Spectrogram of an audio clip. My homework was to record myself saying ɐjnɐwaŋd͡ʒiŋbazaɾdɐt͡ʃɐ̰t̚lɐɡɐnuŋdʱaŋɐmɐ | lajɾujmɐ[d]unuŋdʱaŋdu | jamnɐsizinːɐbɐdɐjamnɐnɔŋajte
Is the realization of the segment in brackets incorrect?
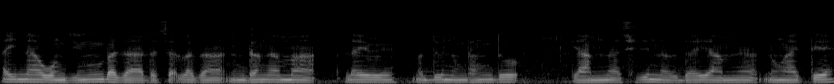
no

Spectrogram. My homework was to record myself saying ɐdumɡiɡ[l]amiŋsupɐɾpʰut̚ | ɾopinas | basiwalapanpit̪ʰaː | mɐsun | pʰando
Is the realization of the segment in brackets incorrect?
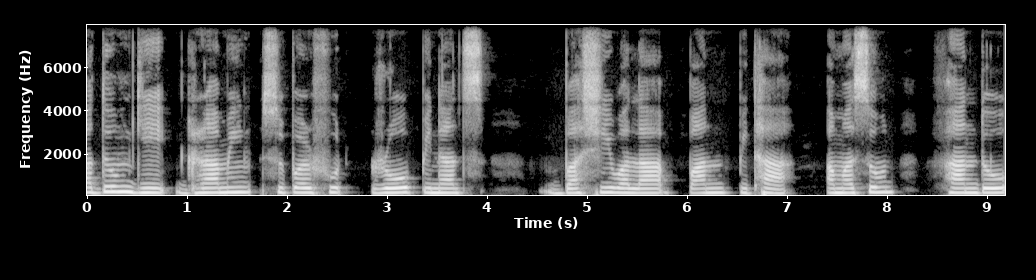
yes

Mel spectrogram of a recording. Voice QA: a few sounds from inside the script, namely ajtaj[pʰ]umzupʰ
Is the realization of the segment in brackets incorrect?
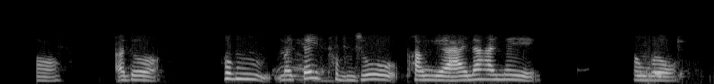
yes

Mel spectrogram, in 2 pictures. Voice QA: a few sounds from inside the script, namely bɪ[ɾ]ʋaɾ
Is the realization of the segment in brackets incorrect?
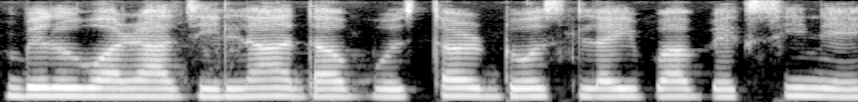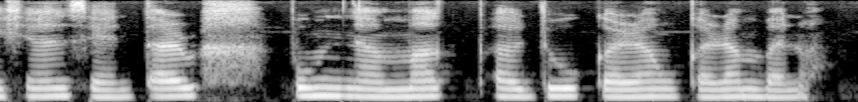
yes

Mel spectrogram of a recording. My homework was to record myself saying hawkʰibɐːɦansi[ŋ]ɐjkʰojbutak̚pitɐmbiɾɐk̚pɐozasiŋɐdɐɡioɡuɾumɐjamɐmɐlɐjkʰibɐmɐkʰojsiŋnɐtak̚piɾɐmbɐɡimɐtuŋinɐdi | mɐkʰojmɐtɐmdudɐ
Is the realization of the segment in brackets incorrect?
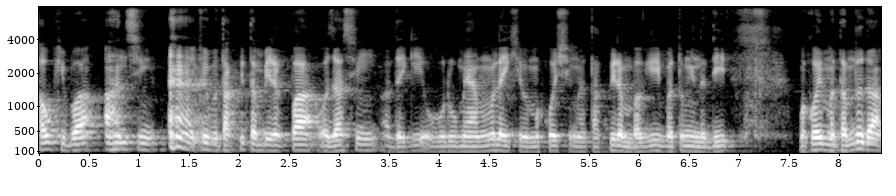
no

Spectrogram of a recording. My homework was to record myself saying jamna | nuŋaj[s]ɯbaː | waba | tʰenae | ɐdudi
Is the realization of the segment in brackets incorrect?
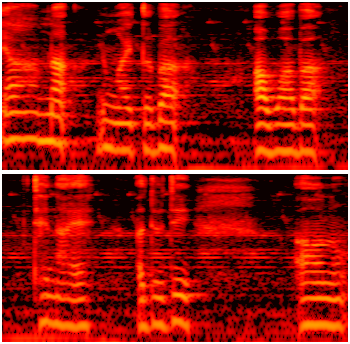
yes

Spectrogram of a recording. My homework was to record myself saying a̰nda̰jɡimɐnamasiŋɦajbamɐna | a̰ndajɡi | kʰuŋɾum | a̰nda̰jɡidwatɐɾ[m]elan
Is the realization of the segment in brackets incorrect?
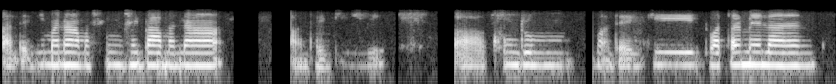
no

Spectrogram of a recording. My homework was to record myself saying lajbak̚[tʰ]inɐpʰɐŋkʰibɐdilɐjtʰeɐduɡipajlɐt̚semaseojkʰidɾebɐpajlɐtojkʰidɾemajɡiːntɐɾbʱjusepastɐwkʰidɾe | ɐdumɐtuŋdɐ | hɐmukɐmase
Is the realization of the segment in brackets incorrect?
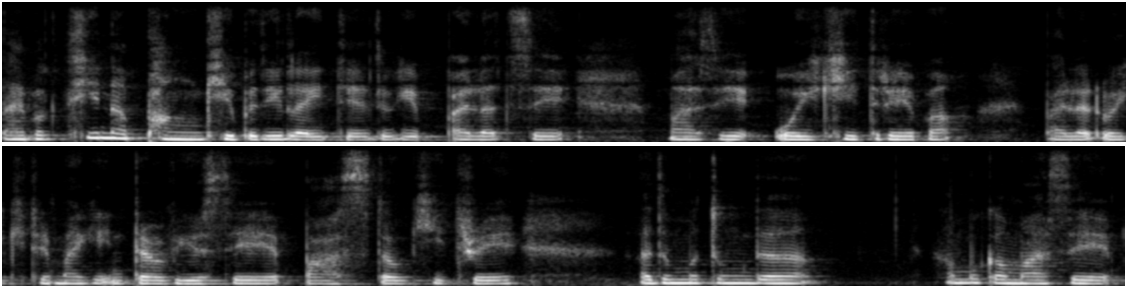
no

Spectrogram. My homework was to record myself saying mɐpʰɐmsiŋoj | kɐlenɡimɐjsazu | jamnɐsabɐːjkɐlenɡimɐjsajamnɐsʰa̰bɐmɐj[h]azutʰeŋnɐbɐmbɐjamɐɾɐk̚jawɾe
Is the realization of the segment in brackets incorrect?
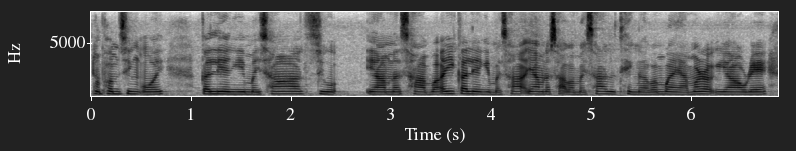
yes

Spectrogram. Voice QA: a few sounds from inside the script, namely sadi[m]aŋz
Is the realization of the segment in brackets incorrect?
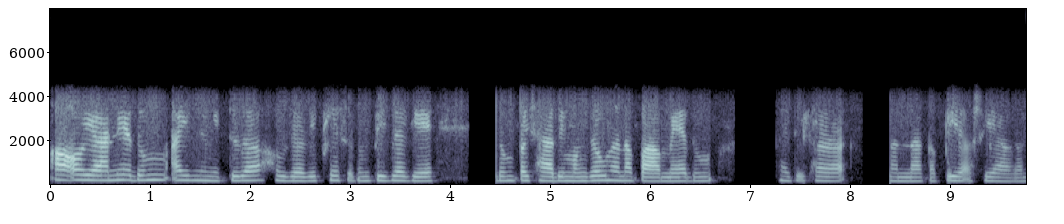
no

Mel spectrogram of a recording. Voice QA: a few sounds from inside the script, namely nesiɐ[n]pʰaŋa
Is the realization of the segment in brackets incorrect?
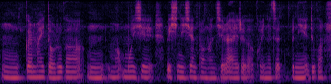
no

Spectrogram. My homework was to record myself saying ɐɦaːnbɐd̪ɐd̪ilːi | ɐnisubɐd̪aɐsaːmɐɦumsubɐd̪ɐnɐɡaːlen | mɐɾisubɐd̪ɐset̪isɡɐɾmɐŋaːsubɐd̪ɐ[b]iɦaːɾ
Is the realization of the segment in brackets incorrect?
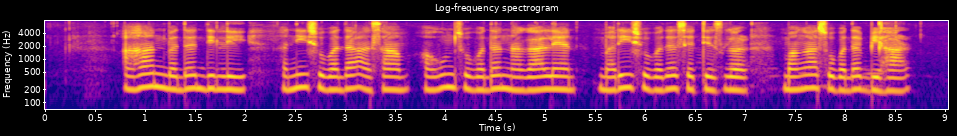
no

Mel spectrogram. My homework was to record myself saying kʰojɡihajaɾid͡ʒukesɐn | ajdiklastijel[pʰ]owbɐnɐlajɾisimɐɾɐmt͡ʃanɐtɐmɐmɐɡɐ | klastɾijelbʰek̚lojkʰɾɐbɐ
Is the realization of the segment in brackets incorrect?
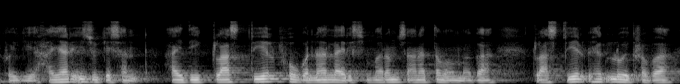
no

